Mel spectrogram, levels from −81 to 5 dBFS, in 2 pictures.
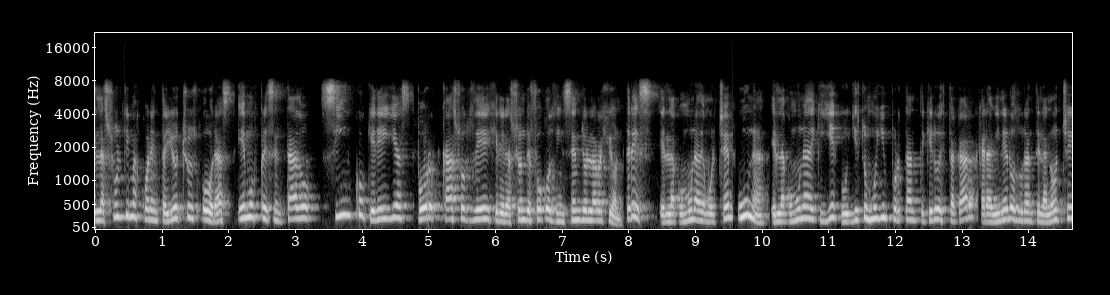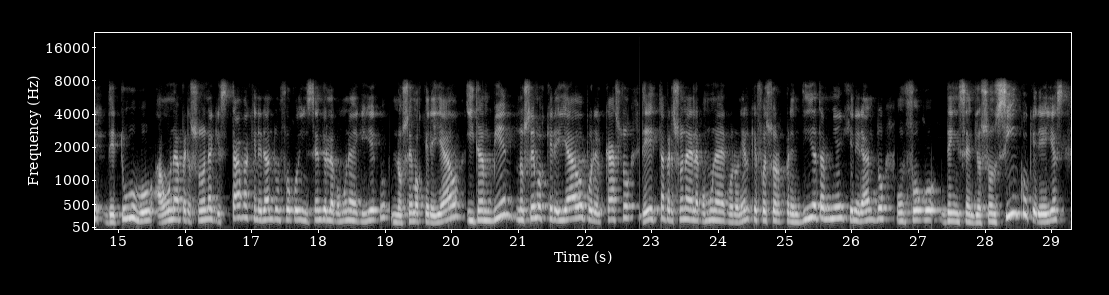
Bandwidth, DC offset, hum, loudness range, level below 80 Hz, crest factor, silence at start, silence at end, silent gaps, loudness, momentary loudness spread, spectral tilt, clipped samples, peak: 8.4 kHz; under 0.1%; none; 1 LU; -60 dBFS; 12 dB; 0 s; 0.1 s; none; -15 LUFS; 5 LU; -5.5 dB/octave; under 0.1%; -2 dBFS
